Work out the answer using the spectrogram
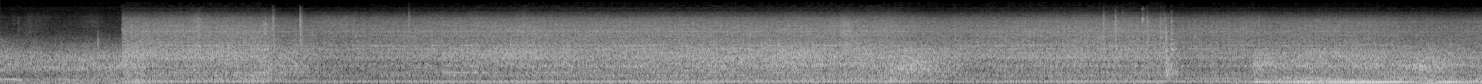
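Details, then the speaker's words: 1979 AMC Spirit AMX sitting for years, 12-volt electronic ignition: starter churns steadily but the engine never catches; no spark, Motorcraft ignition module goo melted out, likely needs a new module; distributor not fully seated, water suspected in crankcase. "But it also has no spark. It looks like the black goo melted out of the Motorcraft ignition module. It probably needs an ignition module."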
